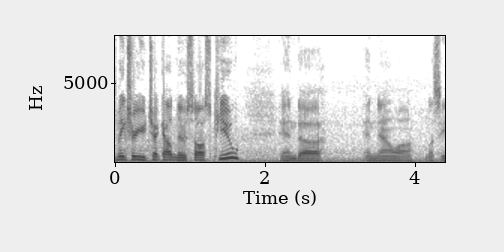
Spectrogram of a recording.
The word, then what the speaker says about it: No Sauce Que: No Sauce Q, Q-U-E is how it's spelt.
